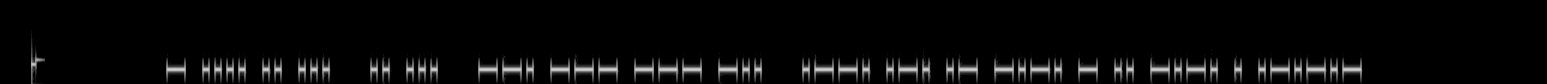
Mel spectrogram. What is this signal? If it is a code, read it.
Morse code, heard as a keyed tone, about 20 wpm, 700 Hz. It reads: THIS IS GOOD PRACTICE.
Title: Sentences from Top 1000 Words - Review Part 4 - 20wpm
